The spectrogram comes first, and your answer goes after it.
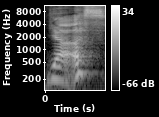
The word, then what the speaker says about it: Jas: So, I thought that she was Jas's, or as I pronounce it, Yas.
